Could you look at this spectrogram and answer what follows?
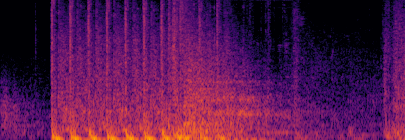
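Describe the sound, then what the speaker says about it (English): A shotgun fires in Fortnite, a loud, close burst of rapid blasts that rolls into a dense rattle before tapering off, with no talk over it. "Shotgun."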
